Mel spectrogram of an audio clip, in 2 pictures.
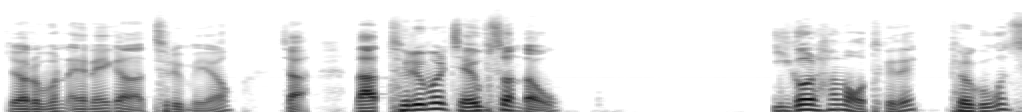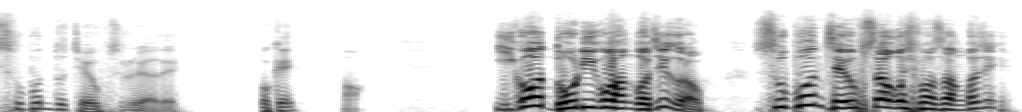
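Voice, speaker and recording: A man's voice: a little high, wildly swooping pitch, quick pace, dry recording. A man teaching a reading lesson in a casual, blunt way, swearing freely and often checking that students are following. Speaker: Korean language tutor. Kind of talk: lecture on reading a passage.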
